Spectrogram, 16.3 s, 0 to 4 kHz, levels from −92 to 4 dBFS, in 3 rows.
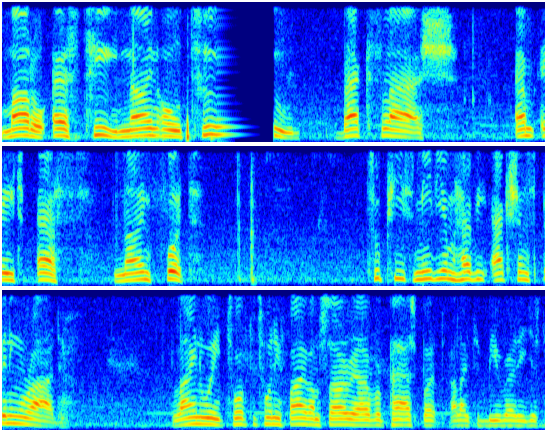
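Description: The audio arrives over a call path band-limited to 4 kHz, which fits a narrowband G.711-style codec. A call audio freeze runs from 2.15 to 2.73 s. The last sound is stretched into a fading fill that ends in about 230 ms of silence, likely from packets held up until the jitter buffer ran empty, and the audio resumes with nothing lost. At 2.96 s a skip ahead jumps forward almost seamlessly, dropping roughly 0.4 s of audio. Jitter buffer slow-down follows from 3.23 to 4.10 s at 88% speed (107 ms added) and from 4.52 to 6.16 s at 86% speed (234 ms added). Repeated pitch periods drag the sound out at unchanged pitch while the buffer rebuilds its reserve. From 8.35 to 10.47 s a jitter buffer speed-up plays at 126% speed, cutting roughly half a second of short segments so the audio sounds hurried at the same pitch.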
